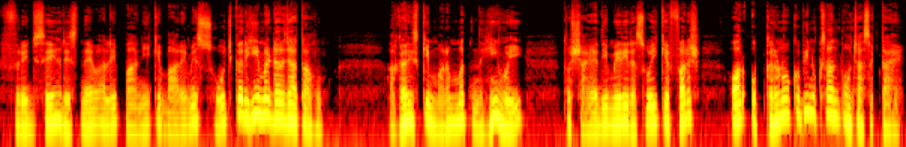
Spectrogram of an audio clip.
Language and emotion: Hindi, fearful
